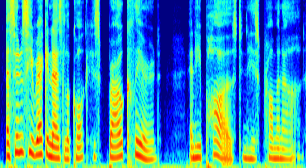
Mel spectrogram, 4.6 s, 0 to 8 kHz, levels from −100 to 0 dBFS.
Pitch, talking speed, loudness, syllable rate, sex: 205 Hz, 195 wpm, -20 LUFS, 6.4 syllables/s, female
